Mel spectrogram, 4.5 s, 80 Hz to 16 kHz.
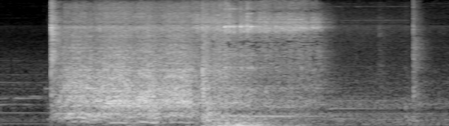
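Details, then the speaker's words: Nissan S14 Silvia SR20 after a front-mount intercooler and aluminum radiator install, being jump-started after battery troubles: starter spins about three seconds with brief catches that never take, then stops. Cause not yet diagnosed. "wanted to go it fired a bit I didn't hear any interference from battery"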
